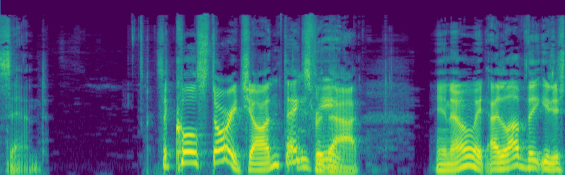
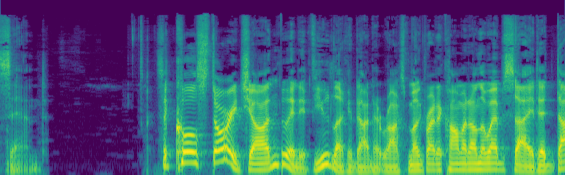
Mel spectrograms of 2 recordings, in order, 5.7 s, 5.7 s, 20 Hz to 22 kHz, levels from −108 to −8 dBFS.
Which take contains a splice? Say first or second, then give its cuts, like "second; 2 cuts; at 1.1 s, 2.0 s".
second; 2 cuts; at 2.8 s, 4.2 s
